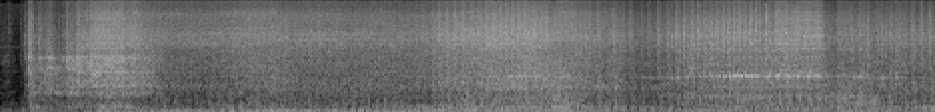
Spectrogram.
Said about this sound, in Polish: Największą satysfakcją dla nas jest, jak w cudzysłowie mówiąc, auta zagadają, czyli po całej rekonstrukcji, po odbudowie ten silnik rusza.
